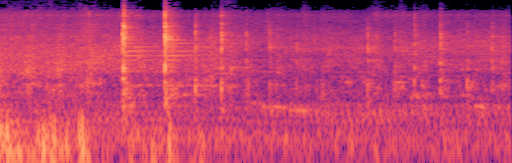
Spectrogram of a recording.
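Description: Shrimp satay chili sauce being stir-fried in a metal wok, sizzling with a steady hiss while the stirring utensil clicks and scrapes against the pan. There are two sharp knocks a little over a second in, then lighter ticks.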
